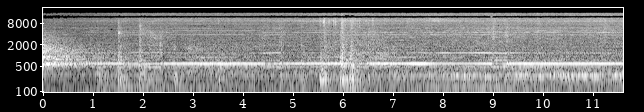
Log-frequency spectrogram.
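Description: Machinery hums steadily in a large echoing hall.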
